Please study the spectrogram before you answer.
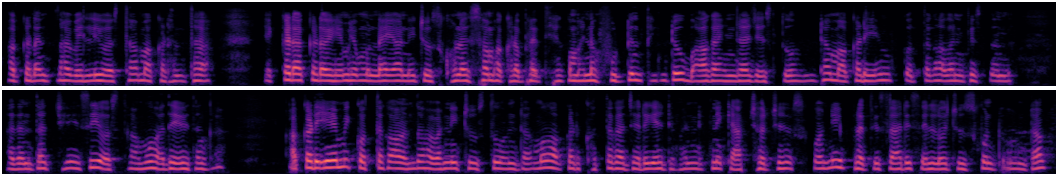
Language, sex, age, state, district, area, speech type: Telugu, female, 18-30, Andhra Pradesh, Sri Balaji, urban, spontaneous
